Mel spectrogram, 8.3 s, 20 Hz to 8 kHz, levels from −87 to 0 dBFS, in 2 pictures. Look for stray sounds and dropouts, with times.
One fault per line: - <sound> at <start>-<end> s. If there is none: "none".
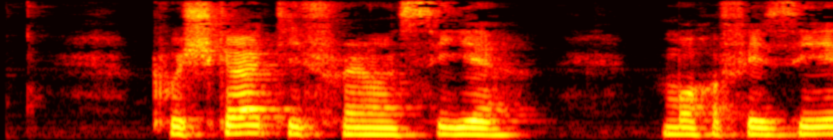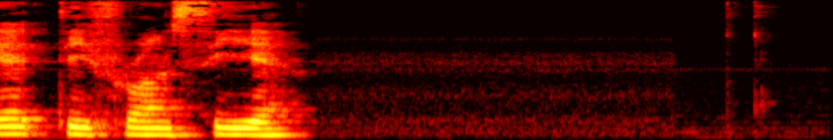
none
